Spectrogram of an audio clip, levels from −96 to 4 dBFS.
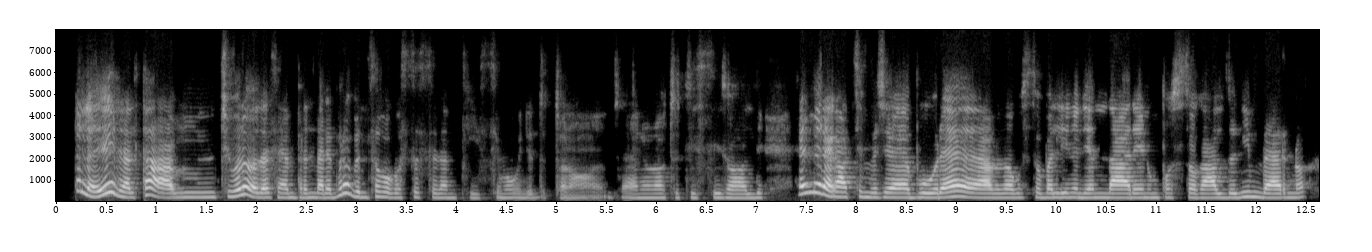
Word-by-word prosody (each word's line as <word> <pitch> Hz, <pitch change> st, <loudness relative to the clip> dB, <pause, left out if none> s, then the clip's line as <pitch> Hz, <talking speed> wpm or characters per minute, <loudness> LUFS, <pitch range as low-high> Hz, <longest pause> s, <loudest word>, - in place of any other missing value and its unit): E -, -, -3 dB
lei 435 Hz, -, +4 dB
in -, -, -2 dB
realtà, 215 Hz, -1 st, +3 dB
mhmm, 220 Hz, +1 st, -9 dB
ci 250 Hz, -, -10 dB
voleva 300 Hz, +2 st, +4 dB
da 205 Hz, -1 st, +1 dB
sempre 205 Hz, -1 st, -6 dB
andare, 200 Hz, -1 st, -2 dB
però 405 Hz, -, +1 dB
pensavo 225 Hz, -, -4 dB
costasse 205 Hz, +1 st, -13 dB
tantissimo 190 Hz, -1 st, -12 dB
quindi 190 Hz, -1 st, -13 dB
ho -, -, -18 dB
detto: 205 Hz, -, -17 dB
"No, -, -, -12 dB
cioè, 205 Hz, -, -18 dB
non 190 Hz, 0 st, -10 dB
ho 190 Hz, 0 st, -5 dB
tutti 195 Hz, +1 st, -15 dB
'sti 195 Hz, +1 st, -11 dB
soldi". 185 Hz, 0 st, -4 dB, 0.3 s
E 360 Hz, -, +4 dB
il -, -, -3 dB
mio 430 Hz, -2 st, +3 dB
ragazzo 230 Hz, -7 st, +4 dB
invece, 210 Hz, -2 st, 0 dB
pure, 205 Hz, 0 st, -1 dB
aveva 200 Hz, -5 st, +4 dB
questo 200 Hz, +1 st, -11 dB
pallino 205 Hz, +1 st, -4 dB
di 200 Hz, 0 st, -4 dB
andare 200 Hz, -1 st, +3 dB
in 200 Hz, 0 st, -6 dB
un 200 Hz, 0 st, -9 dB
posto 200 Hz, 0 st, -7 dB
caldo 195 Hz, 0 st, 0 dB
d'inverno. 205 Hz, -2 st, 0 dB
205 Hz, 190 wpm, -22 LUFS, 195-220 Hz, 0.3 s, lei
